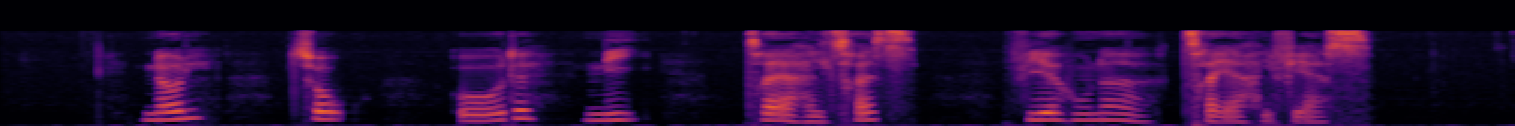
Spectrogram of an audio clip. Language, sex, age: Danish, female, 39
